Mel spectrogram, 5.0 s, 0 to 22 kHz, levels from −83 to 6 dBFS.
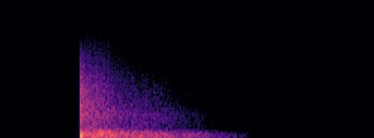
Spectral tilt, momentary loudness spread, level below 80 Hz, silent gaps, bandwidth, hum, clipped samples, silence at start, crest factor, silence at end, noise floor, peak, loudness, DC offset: -9 dB/octave; 23 LU; -36 dBFS; none; 6.6 kHz; none; under 0.1%; 1.05 s; 28 dB; 2.25 s; -64 dBFS; -6 dBFS; -29 LUFS; under 0.1%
